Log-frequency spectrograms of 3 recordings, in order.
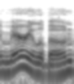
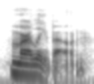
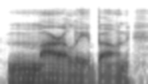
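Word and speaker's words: Marylebone: They say Mary Leone. But this this brings us right into the heart of the prescriptive versus descriptive linguistics debate. The sources confirm that the historically correct the prescriptive pronunciation anchored to my own university experience in the area should be merleone.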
